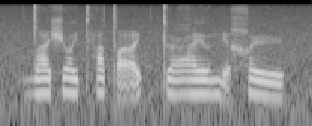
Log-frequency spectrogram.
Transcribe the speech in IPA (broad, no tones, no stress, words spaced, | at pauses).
dˤiʃɔɪ̯t̪ʰɯtˤḭ | tʊʕɛʊ̯n̪ḭ χø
